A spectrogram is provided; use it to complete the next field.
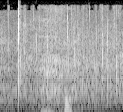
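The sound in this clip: Applause from a church audience invited to clap during a sermon, a brief, faint patter of hands with one sharper clap near the start.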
